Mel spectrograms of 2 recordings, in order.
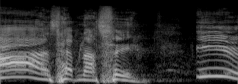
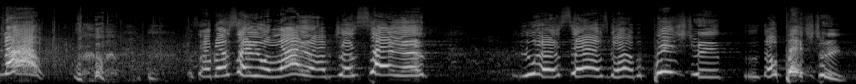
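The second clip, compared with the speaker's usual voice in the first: put-on high-pitched pleading kid voice; high, mock-whiny backpedalling; whining child; 8 semitones higher, slower than usual. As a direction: protest like a tearful little kid, hammed up. Frightened child protesting back to father.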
